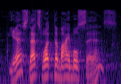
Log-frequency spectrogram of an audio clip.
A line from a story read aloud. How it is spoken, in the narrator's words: the preacher calmly said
